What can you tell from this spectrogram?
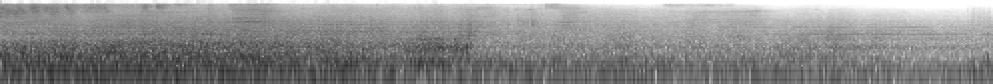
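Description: Steel wheels of double-stack intermodal well cars rolling and clattering over the rails on a curve. The last car goes by about halfway through, and the sound drops sharply and fades as the train moves away.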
